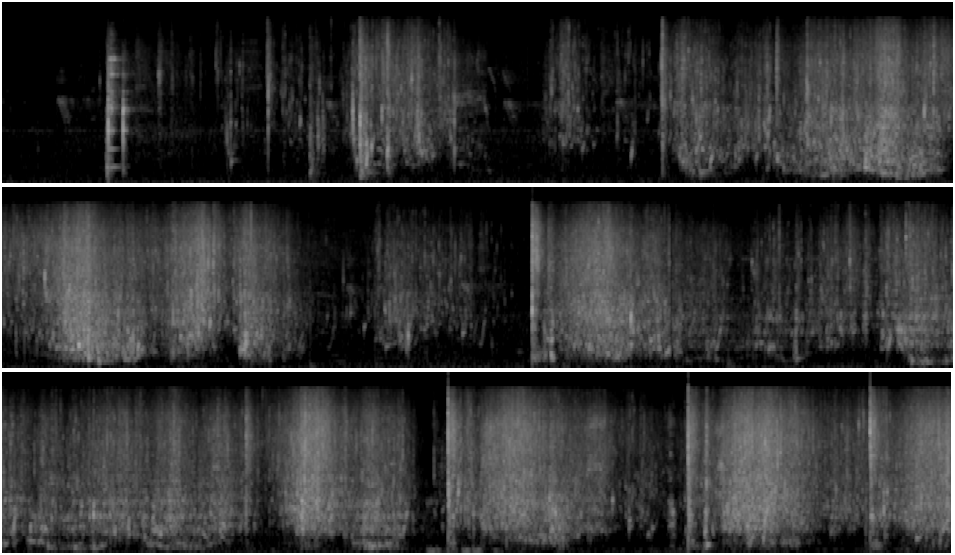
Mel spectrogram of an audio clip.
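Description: Shallow stream water splashing and sloshing as a long bamboo pole is plunged and beaten into it again and again, in repeated loud bursts that start a few seconds in.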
